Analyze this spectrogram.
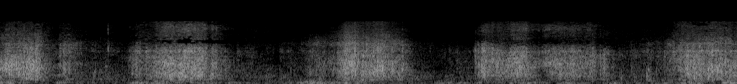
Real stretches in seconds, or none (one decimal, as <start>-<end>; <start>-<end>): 0.0-2.7; 5.5-7.4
